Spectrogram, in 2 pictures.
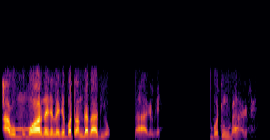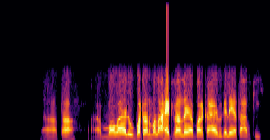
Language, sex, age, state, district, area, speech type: Maithili, male, 60+, Bihar, Madhepura, urban, conversation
